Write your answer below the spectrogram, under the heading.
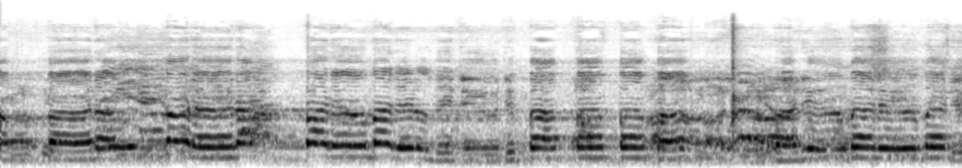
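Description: Mixed chorus of men and women singing a song through stage microphones and a PA system.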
